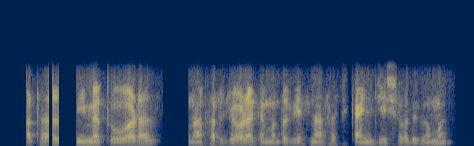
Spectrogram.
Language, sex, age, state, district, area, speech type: Kashmiri, male, 18-30, Jammu and Kashmir, Anantnag, rural, conversation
